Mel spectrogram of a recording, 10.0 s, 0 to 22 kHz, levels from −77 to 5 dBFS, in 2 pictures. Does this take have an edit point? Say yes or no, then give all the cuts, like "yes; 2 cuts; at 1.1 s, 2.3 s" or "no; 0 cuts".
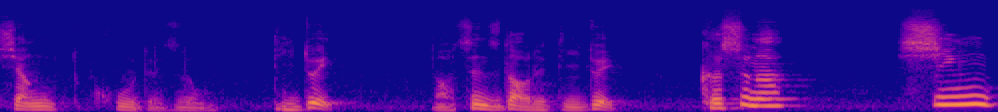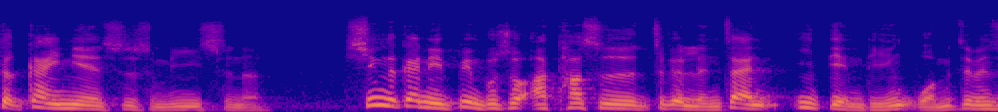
no; 0 cuts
